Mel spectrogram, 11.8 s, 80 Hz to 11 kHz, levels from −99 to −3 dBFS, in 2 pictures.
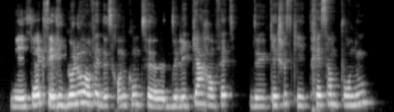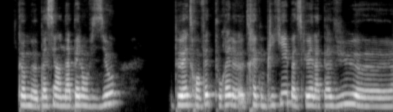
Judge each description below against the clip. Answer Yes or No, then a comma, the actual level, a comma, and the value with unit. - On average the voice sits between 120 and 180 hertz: No, high, 230 Hz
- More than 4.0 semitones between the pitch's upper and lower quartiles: No, average, 2.7 semitones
